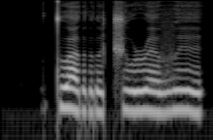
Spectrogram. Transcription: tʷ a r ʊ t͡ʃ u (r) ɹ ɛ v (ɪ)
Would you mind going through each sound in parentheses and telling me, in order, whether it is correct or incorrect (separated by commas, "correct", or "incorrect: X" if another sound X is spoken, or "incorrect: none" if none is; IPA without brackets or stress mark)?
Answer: incorrect: none, correct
